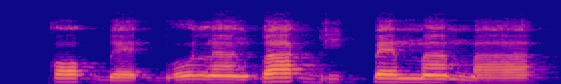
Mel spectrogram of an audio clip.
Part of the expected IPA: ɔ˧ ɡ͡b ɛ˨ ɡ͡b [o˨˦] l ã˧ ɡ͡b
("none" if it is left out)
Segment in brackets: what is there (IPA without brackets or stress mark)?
o˨˦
